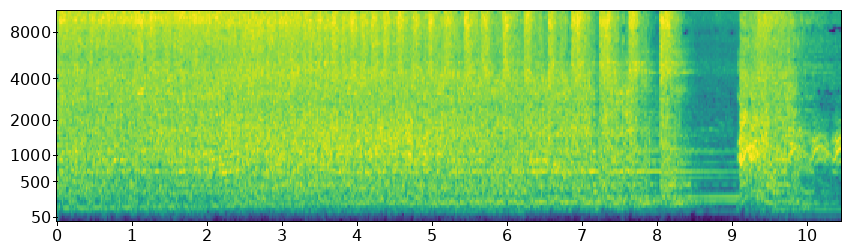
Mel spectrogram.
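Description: A live punk rock band, with electric guitars and a drum kit, playing loud and distorted. Near the end the playing breaks up into separate hits, then lands one last loud crash that rings out, ending the song.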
